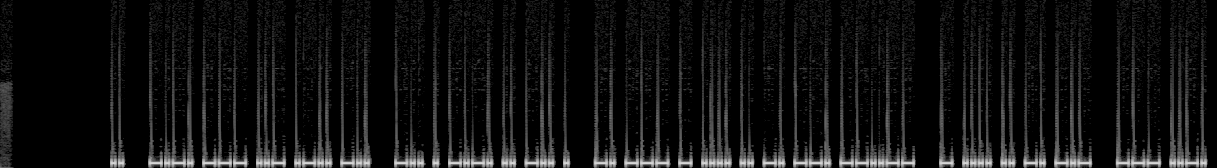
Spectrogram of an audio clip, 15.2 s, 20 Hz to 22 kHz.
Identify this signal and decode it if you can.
Morse code, heard as a keyed tone, about 25 wpm, 700 Hz. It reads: I COULD DECIDE NOTHING, THINK OF
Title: Sentences from Top 1000 Words - Review Part 3 - 25wpm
